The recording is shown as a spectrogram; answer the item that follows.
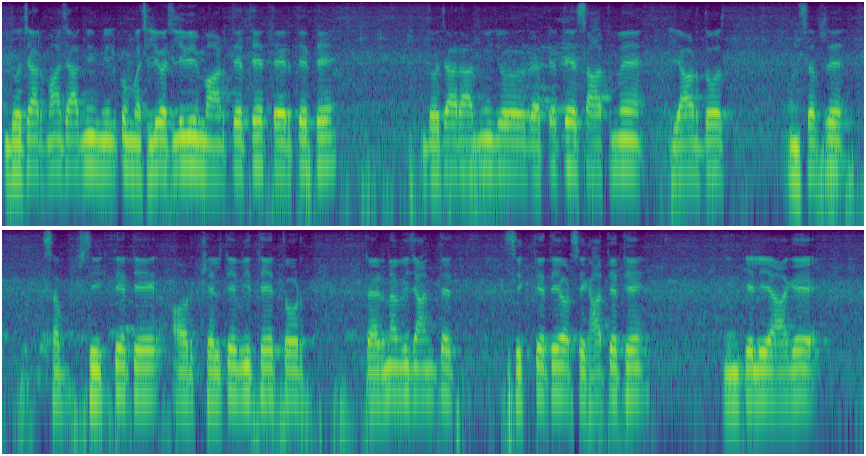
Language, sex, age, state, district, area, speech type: Urdu, male, 60+, Bihar, Darbhanga, rural, spontaneous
